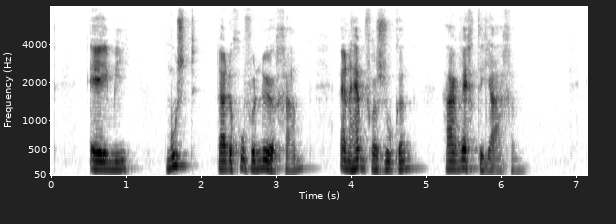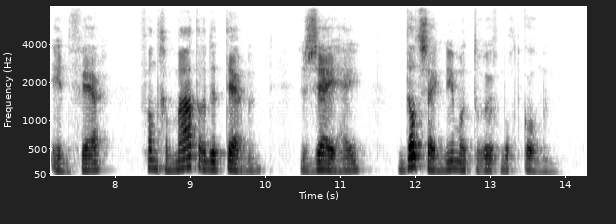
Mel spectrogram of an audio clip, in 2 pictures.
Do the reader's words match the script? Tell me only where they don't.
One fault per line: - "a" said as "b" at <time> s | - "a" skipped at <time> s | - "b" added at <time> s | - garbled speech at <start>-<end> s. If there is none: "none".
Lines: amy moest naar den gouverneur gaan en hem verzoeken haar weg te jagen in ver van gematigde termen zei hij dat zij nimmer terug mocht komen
none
